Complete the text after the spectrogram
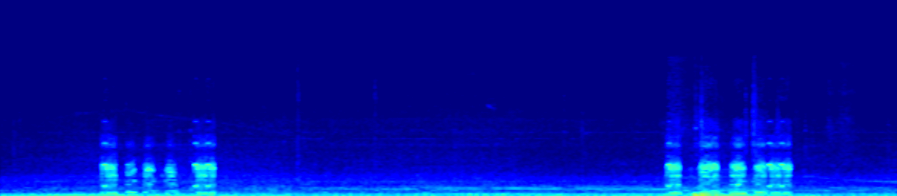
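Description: A fire engine's air horn blasts in short loud bursts.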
